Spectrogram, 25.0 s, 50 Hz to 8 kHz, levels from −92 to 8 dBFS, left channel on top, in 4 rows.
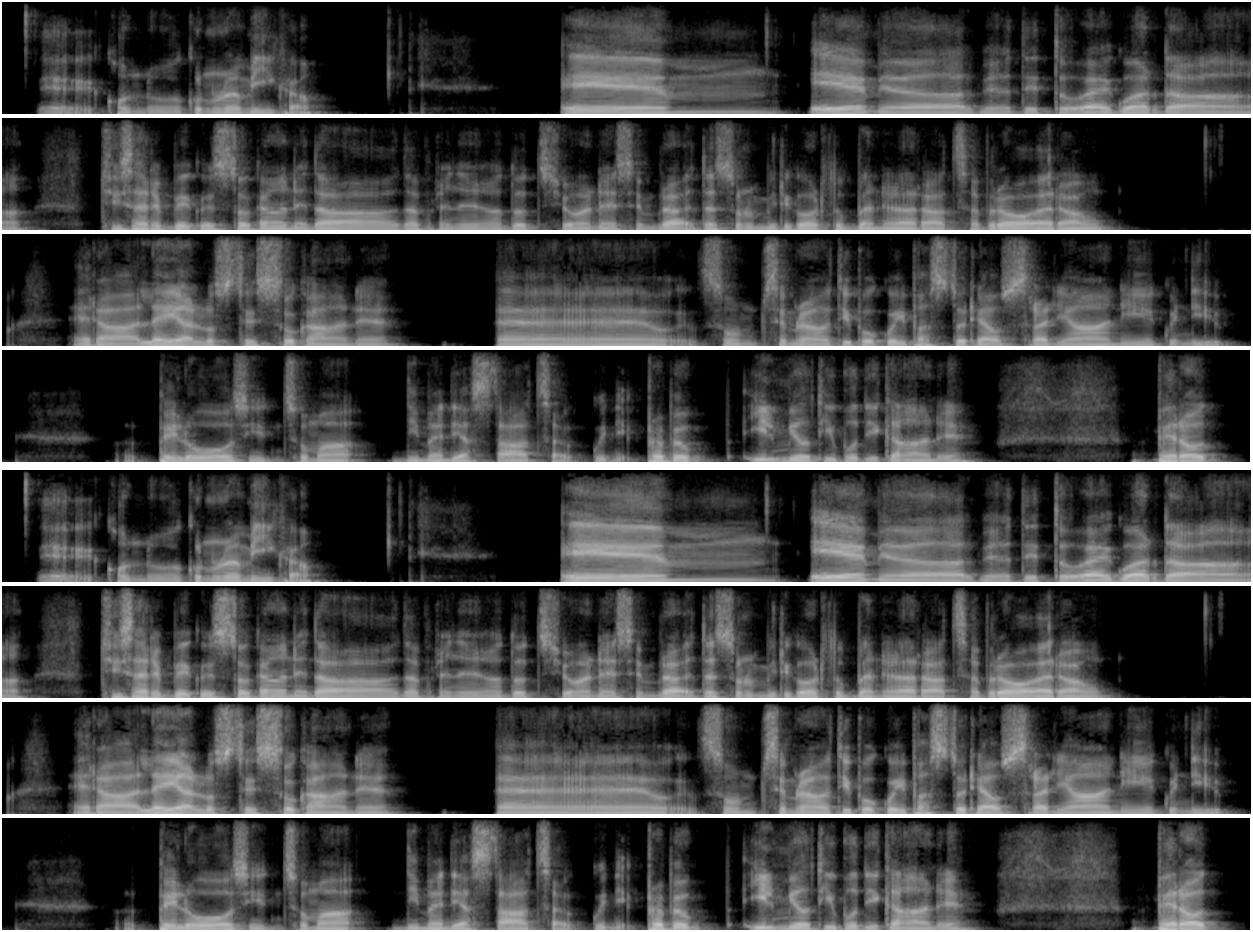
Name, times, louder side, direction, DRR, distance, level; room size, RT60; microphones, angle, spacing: voice 1, 0.2-1.6 2.8-11.8 12.6-14.5 15.0-18.6 19.5-24.8, right 2 dB, 15° right, 0.5 m, -27 dB
11.5 x 4.3 x 3.9 m
head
